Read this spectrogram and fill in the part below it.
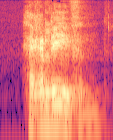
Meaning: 1. to come to life again, revive 2. to reappear 3. to return, rise again 4. to recover strength or vitality 5. to be renewed 6. to relive, experience again
- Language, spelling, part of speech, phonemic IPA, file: Dutch, herleven, verb, /ɦɛrˈleː.və(n)/, Nl-herleven.ogg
